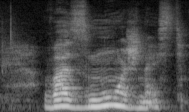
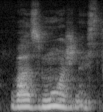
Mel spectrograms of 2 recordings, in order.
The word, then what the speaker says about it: Возможность: Возможность. Yeah. Возможность. So this one is not stressed, this one is not stressed, so pronounce them as A.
